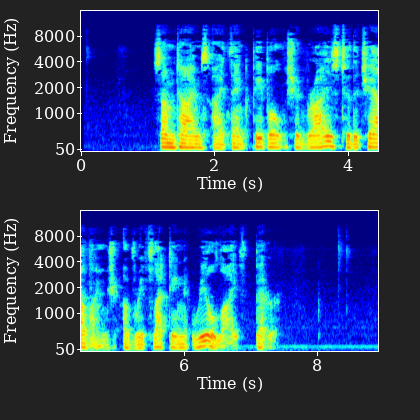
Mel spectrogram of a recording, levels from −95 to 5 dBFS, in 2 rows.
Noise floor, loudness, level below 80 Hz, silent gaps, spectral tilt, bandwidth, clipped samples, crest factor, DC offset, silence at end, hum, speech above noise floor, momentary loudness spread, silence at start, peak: -70 dBFS; -23 LUFS; -44 dBFS; none; -6 dB/octave; 10.5 kHz; under 0.1%; 18 dB; under 0.1%; 1.5 s; none; 48 dB; 11 LU; 1.1 s; -4 dBFS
